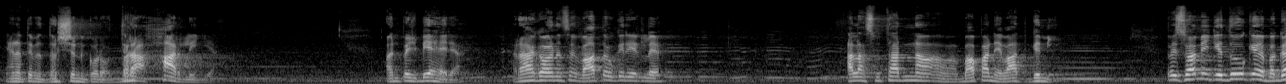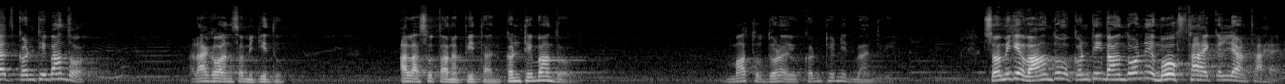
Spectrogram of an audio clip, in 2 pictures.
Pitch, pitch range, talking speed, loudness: 170 Hz, 135-215 Hz, 105 wpm, -22 LUFS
